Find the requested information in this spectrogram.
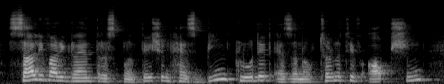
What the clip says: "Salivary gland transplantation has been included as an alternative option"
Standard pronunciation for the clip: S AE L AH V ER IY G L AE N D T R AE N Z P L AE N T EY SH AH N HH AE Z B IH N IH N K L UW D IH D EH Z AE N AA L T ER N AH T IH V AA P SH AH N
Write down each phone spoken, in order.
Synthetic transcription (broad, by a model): S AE L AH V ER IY G L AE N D T R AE N S P L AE N T EY SH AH N HH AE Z B IH N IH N K L UW D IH D EH Z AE N AA L T ER N AH T IH V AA P SH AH N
